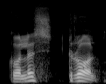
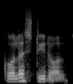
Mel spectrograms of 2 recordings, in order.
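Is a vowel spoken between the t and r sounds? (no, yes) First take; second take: no; yes. First: The t and r run together without a vowel. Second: An extra vowel separates the t and r. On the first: This is the everyday way people say it. "हम common language में कोलेस्ट्रॉल करके बात करते हैं" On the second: This is the chemically correct way to say it. "अगर सही उच्चारण करें"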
